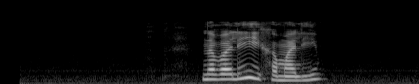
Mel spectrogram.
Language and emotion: Russian, positive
